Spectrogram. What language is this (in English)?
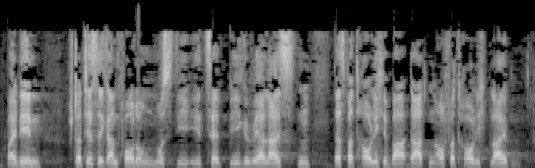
German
